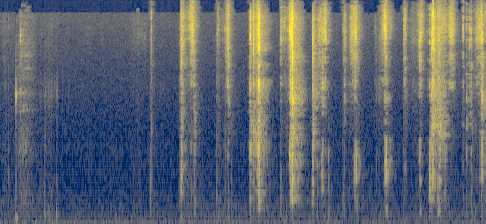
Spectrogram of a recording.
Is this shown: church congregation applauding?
no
